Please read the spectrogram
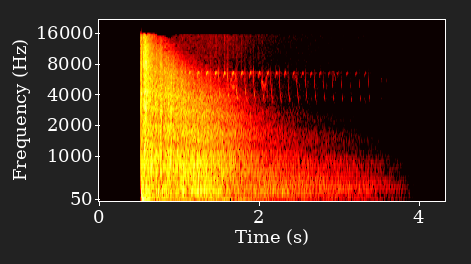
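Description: A single loud blast sound effect, like a gunshot or cannon explosion, that hits suddenly about half a second in and dies away over about three seconds into a low rumble, with a faint crackle in its tail.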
